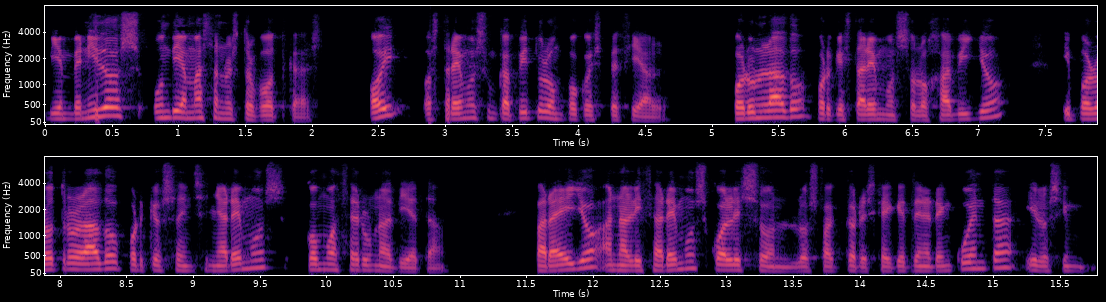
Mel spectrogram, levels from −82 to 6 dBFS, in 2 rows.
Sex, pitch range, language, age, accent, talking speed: male, 115-140 Hz, Spanish, 20-39, Spanish, 190 wpm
